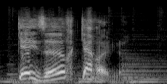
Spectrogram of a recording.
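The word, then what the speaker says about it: Keizer Karel: home gang charles quint charles quint se prononce en néerlandais kaiser carole il existe d'autres bières autre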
